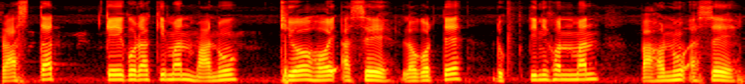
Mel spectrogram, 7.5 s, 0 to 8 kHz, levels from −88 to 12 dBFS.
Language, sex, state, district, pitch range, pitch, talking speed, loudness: Assamese, male, Assam, Kamrup Metropolitan, 140-175 Hz, 165 Hz, 90 wpm, -17 LUFS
